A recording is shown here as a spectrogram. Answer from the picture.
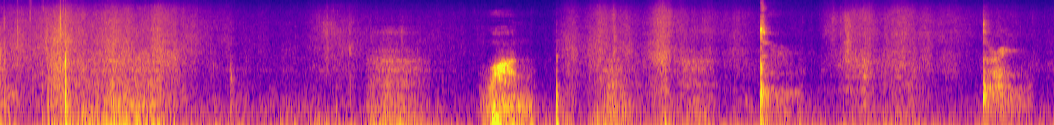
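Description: Soft whispering close beside the microphone, a whispered hearing test, with a sudden low thump about halfway through and a sharp click a couple of seconds later.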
